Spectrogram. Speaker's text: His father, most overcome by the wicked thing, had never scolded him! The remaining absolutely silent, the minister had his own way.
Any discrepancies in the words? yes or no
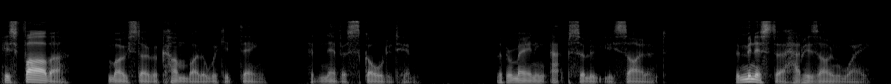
no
